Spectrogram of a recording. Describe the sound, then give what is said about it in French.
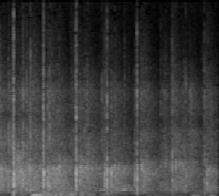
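Hand claps from an audience applauding a singer: a sparse series of distinct single claps in a fairly even rhythm, moderately loud over a quiet background. “On peut l'applaudir.”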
